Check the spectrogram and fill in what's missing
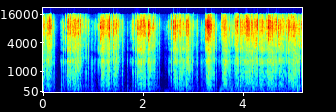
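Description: Fingernails scratch through the bristles of a black plastic pet brush in repeated strokes. Each stroke gives a bright, dry, ratchet-like clicking, with brief silences between strokes and almost no low end.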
